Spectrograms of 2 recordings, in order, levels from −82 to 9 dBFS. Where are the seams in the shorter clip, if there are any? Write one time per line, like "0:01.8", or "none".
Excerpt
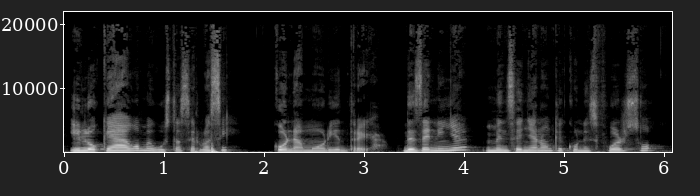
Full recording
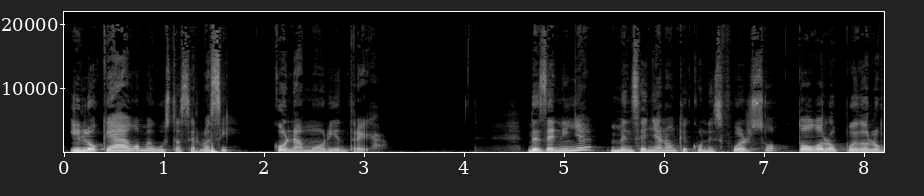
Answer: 0:03.3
